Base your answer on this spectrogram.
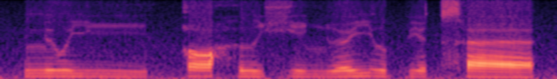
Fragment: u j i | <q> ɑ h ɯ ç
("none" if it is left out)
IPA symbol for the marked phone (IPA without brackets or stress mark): q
